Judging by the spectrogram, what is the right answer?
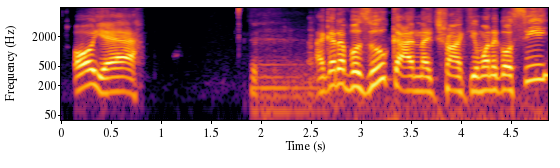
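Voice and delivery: put-on Minnesota accent in a gangster voice. Showing how actors play gangsters on the show, in a minnesota accent. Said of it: "that Minnesota accent".

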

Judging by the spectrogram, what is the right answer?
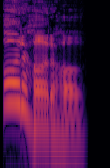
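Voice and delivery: put-on Irish accent. Showing what the stereotype accent sounds like: stereotype Irish accent. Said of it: "the Irish one is like".

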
